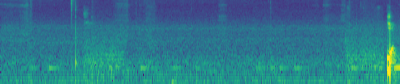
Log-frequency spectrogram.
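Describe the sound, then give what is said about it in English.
Quiet, steady scratching of a pen drawing on paper, with a couple of sharp clicks along the way and no one talking. “I say that pens should be German or Japanese, and here I am drawing with my French maid.”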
